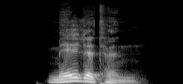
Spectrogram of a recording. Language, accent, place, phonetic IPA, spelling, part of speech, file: German, Germany, Berlin, [ˈmɛldətn̩], meldeten, verb, De-meldeten.ogg
- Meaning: inflection of melden: 1. first/third-person plural preterite 2. first/third-person plural subjunctive II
